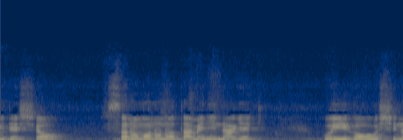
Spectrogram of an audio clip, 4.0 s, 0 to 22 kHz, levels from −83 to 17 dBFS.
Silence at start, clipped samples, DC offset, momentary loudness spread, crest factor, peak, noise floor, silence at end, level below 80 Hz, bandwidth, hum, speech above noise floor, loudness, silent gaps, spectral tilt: 0 s; under 0.1%; under 0.1%; 12 LU; 18 dB; -8 dBFS; -52 dBFS; 0 s; -76 dBFS; 14 kHz; none; 27 dB; -26 LUFS; none; -5.5 dB/octave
